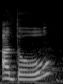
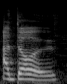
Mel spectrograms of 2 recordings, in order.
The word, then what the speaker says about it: Adele: The way she said her name was Adele. So I'm like kind of, it's like saying Adele. Yeah, that's the way to say it. But I'm Australian, so I constantly accidentally say Adele instead. But no, she pronounced her name as Adele.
